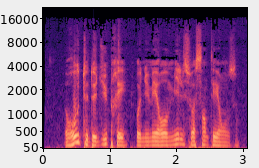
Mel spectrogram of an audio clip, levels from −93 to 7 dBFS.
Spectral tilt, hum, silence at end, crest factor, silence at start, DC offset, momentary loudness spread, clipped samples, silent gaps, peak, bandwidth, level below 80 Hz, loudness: -5 dB/octave; none; 0.1 s; 14 dB; 0.05 s; under 0.1%; 5 LU; under 0.1%; none; 0 dBFS; 16 kHz; -32 dBFS; -14 LUFS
